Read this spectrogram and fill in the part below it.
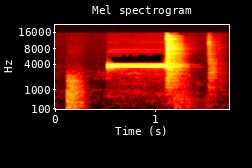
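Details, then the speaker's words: Short rustle, then one steady high-pitched tone of about half a second from a PC 903 neonatal/paediatric ventilator, after two consecutive cycles without a patient breath, in a demonstration: ventilator apnea alarm. "If कंसेक्युटिवली for to cycles if the patient dozen breathe the machine will give य an alarm off patient in"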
